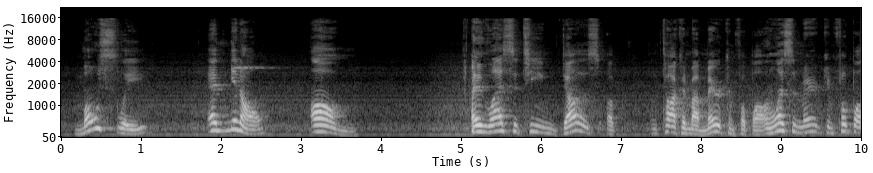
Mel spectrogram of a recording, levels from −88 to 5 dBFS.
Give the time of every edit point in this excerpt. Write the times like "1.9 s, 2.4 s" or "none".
none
